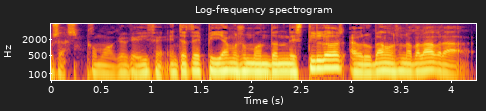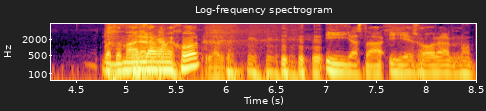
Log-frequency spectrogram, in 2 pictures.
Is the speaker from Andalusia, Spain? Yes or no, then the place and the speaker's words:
no; Alicante, Valencian Community, Spain; yo soy de Alicante. Aquí nadie es de Madrid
